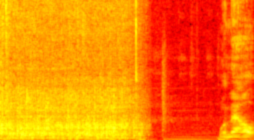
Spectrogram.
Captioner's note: appliance buzzing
